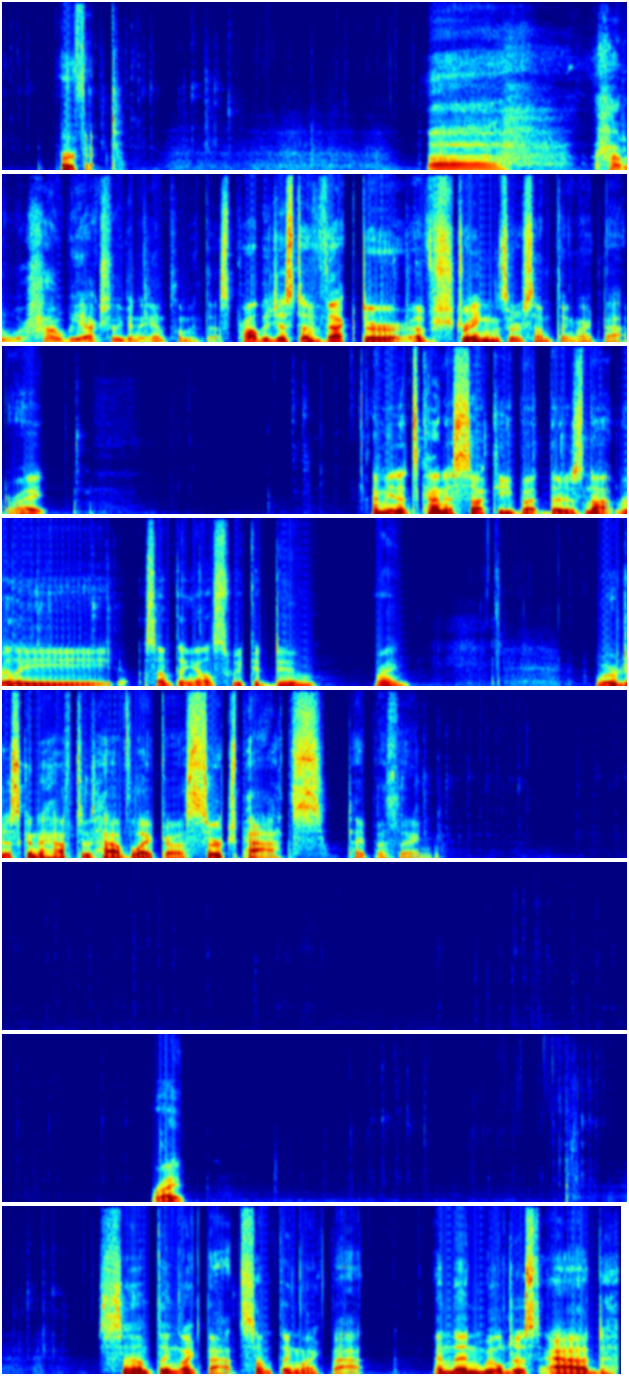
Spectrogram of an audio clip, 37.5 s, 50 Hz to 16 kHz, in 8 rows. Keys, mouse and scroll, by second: 0.0 ctrl+space, 0.1 ctrl+g, 0.7 ctrl+s, 0.8 ctrl+a, 0.9 ctrl+space, 1.0 ctrl+e, 1.0 ctrl+g, 1.6 ctrl+s, 7.8 ctrl+s, 7.9-9.2 ctrl+n, 9.8 ctrl+p, 11.3 ctrl+e, 11.7 Return, 12.0-14.0 typing, 14.2 ctrl+space, 14.3 ctrl+n, 14.4 ctrl+w, 15.0 ctrl+s, 19.3 ctrl+o, 19.3 Tab, 20.1 shift+s, 20.4 BackSpace, 21.6-28.1 typing, 24.0 ctrl+e, 28.0 ctrl+e, 28.3 ctrl+a, 28.4 ctrl+e, 28.5 ctrl+g, 29.1 ctrl+s, 31.1 ctrl+s, 32.2 ctrl+a, 32.4 ctrl+space, 32.5 ctrl+g, 33.1 ctrl+s, 34.6 ctrl+a.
